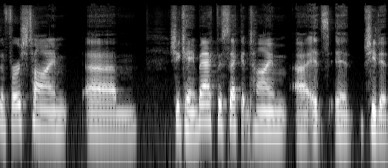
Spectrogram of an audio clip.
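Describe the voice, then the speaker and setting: In a very clean recording with a silent background and a dry, close sound with no echo, a woman speaks at a very slow pace in a very deep, low voice with ordinary pitch variation. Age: 50s. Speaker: author and former film marketing executive. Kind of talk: casual interview chat. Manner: chatty, rambling, upbeat.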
